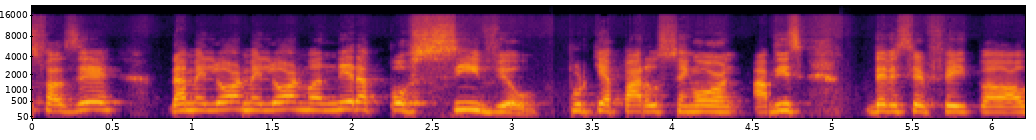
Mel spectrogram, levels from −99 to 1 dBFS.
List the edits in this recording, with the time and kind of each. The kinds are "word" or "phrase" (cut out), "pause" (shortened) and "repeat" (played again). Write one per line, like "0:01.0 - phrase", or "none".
0:01.3 - repeat
0:03.2 - pause
0:04.6 - phrase
0:05.1 - word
